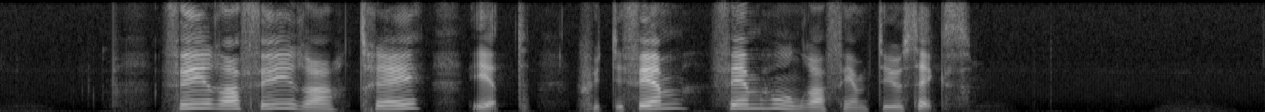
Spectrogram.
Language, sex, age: Swedish, female, 21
